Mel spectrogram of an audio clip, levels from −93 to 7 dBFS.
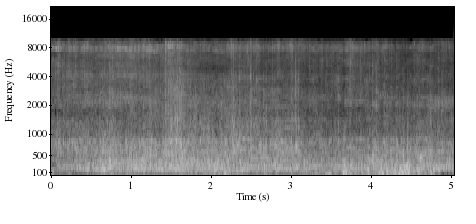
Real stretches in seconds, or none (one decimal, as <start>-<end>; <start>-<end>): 0.0-2.2; 4.1-4.6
